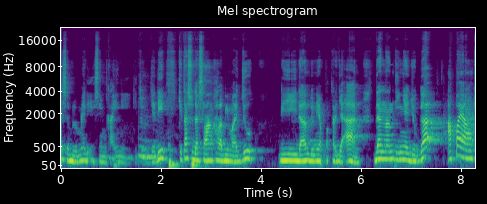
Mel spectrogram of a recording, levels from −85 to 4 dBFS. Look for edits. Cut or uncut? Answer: uncut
